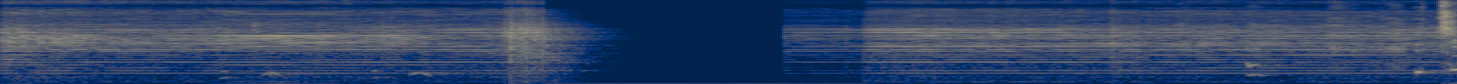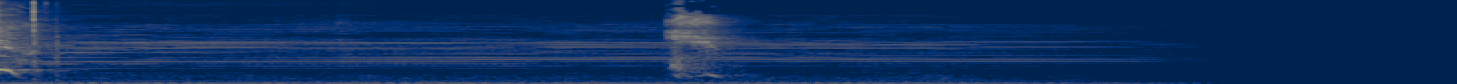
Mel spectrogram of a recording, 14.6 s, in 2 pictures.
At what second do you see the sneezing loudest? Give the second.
7 s.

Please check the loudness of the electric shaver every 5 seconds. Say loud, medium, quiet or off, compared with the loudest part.
loud, medium, quiet.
